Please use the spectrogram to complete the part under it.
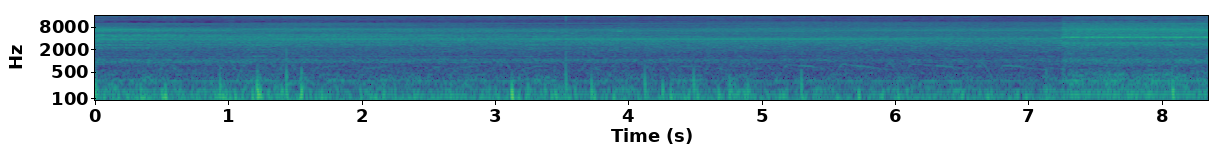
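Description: A 3D printer's motors whir and buzz as the print head moves.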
